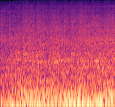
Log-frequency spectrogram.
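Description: Road traffic: a truck and cars driving along a highway, a steady low rumble with road hiss.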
